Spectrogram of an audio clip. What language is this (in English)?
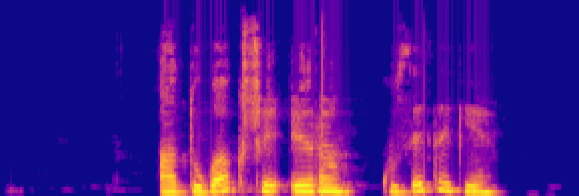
Mari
